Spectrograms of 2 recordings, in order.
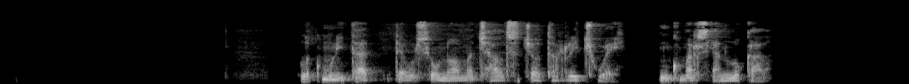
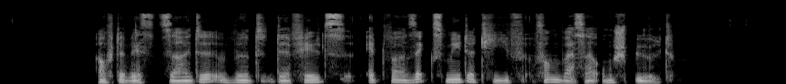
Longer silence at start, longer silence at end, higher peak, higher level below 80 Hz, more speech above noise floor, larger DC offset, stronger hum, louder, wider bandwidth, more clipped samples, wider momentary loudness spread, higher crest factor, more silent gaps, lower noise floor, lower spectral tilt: first, 3 s vs 0.95 s; first, 1.4 s vs 1.15 s; first, -2 dBFS vs -6 dBFS; second, -66 dBFS vs -46 dBFS; first, over 68 dB vs 52 dB; neither; neither; first, -21 LUFS vs -25 LUFS; second, 8.4 kHz vs 11.5 kHz; neither; about the same, 11 LU vs 10 LU; about the same, 22 dB vs 22 dB; first, 6.28-6.57 s vs none; first, under -90 dBFS vs -78 dBFS; second, -2 dB/octave vs -3.5 dB/octave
